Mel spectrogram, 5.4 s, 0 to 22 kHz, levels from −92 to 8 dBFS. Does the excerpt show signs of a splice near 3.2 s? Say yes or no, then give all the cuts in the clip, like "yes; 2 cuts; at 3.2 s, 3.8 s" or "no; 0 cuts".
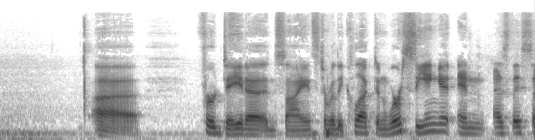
no; 0 cuts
